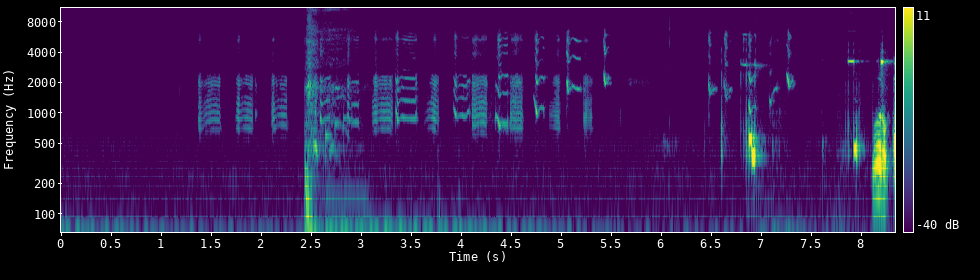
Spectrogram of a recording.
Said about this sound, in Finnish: patterit loppuu mun synästä. Se vaan para- ei, se vaan äänet paranee, kun patterit heikki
